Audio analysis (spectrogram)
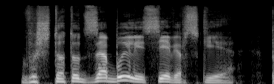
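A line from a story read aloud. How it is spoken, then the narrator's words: Hissed. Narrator (Russian): прошипел он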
